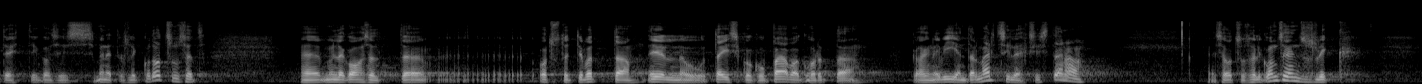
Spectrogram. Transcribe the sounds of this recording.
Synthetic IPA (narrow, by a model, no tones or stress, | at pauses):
t̪e̞ht̪ikɑsisme̞net̪luslikːˑud̪̥o̞t̪suse̞d̪̥ | milːe̞ko̞ɦɑse̞lt̪ˑ | o̞t̪su̥st̪ɑt̪ʲˑːivɤt̪ːɑe̞ːlnɤwt̪æjsko̞ɡ̥upæevɑko̞rd̪̥ɑ | kɑ̰ɦekymneviːje̞nd̪̥ɑlmært̪sile̞hksist̪ænɑ | seo̞t̪suso̞lʲiko̞nse̞nsuslikː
